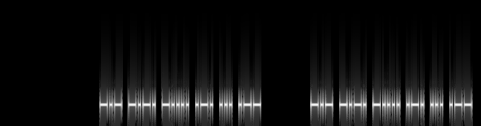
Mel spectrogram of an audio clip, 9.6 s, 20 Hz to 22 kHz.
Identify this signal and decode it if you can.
Morse code, heard as a keyed tone, about 25 wpm, 700 Hz. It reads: KC6RSW KC6RSW
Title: USA Call Signs - 6 Characters - Repeated 3x - 25wpm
